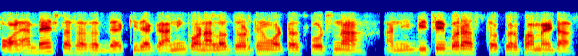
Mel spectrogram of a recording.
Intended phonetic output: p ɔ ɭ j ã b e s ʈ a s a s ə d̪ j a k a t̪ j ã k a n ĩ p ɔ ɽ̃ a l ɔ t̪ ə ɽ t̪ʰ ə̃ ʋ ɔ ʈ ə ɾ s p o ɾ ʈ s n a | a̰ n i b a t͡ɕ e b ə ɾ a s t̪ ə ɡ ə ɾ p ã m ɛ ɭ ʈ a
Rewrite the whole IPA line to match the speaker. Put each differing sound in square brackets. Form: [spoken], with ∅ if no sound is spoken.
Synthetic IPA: p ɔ ɭ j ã b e s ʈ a s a s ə d̪ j a k [i] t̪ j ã k a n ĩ [k] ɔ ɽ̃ a l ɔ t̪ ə ɽ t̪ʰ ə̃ ʋ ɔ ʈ ə ɾ s p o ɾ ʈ s n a | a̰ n i b [i] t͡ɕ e b ə ɾ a s t̪ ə [k] ə ɾ p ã m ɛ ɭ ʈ a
